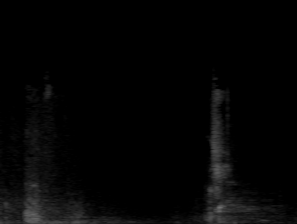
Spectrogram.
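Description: Near silence: room tone, with two faint short puffs of noise, one about a quarter second in and one near the end.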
